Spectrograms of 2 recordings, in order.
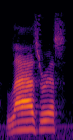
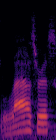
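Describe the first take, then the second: First: Drawn-out loud call of the name. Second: Said in the usual way. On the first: A narrator's reading. Jesus calling Lazarus out of the tomb, slow and loud. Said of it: "called out in a loud voice". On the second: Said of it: "It says".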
